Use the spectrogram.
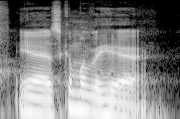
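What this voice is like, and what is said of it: Poorly done put-on accent. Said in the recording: “that was a terrible accent.”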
